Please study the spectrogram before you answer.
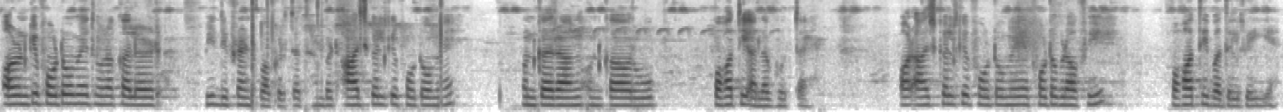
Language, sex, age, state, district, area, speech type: Hindi, female, 18-30, Bihar, Madhepura, rural, spontaneous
